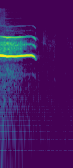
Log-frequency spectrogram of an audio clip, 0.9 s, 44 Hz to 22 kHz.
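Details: Osprey at the Chesapeake nest on 23 March 2018, calling around a large food delivery to the female: one loud, clear whistled note with a bright harmonic stack, lasting about half a second and then cutting off to silence.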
